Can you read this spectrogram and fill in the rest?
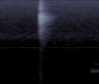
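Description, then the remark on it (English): A single sharp flick of a coin being flipped to pick how a game turns out, coming up heads, a bright, quick click that fades almost at once, set against near silence with a faint low hum rising at the end. “I'm gonna let you do the honors first on this game on flipping your coin and picking how this game turns out.”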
